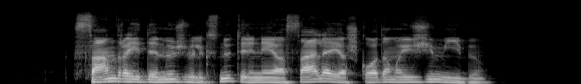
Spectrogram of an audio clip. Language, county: Lithuanian, Šiauliai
